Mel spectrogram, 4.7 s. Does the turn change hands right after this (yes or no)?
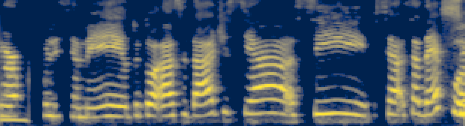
yes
